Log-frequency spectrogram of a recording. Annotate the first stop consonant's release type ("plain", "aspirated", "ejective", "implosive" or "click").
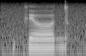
plain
